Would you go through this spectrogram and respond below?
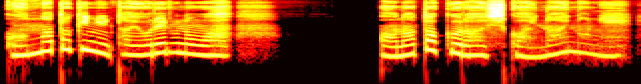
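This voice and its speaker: Young neighbor woman, played by an actress, ASMR audio drama: cutesy, intimate, coaxing, unhurried delivery in a dry recording. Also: high voice, warm tone, no room sound. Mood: worried. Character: friendly, clingy young neighbor woman, older-sister type. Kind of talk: Japanese ASMR situation voice drama acting.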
